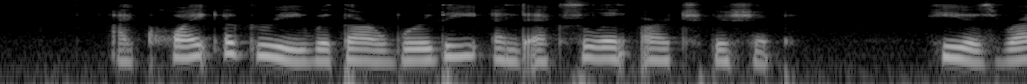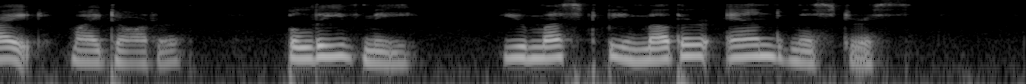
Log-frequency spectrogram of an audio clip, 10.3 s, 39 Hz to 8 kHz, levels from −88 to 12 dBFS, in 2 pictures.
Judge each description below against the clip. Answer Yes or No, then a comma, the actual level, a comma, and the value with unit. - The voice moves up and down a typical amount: Yes, average, 4.0 semitones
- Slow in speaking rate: Yes, slow, 130 wpm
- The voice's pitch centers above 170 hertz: Yes, medium, 185 Hz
